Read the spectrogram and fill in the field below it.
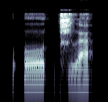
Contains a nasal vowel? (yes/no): no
